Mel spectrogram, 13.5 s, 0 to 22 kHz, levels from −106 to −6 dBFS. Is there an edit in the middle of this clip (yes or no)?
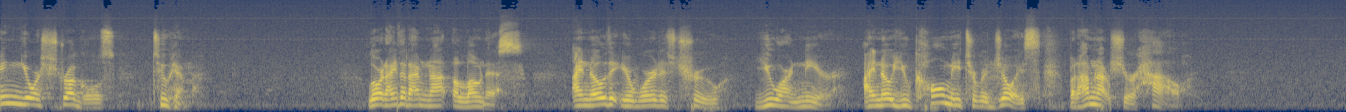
yes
